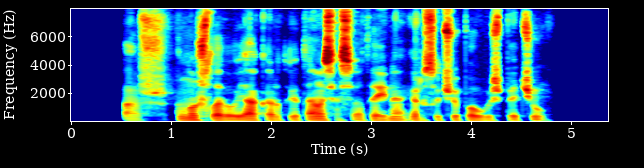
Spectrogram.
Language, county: Lithuanian, Šiauliai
